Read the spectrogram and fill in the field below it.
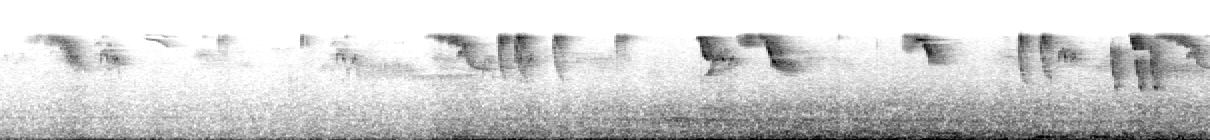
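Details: Blue-black grassquit song used to excite a caged bird: rapid, irregular high buzzy downstrokes, about three per second, growing louder and denser toward the end, with a steady low hum beneath.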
